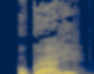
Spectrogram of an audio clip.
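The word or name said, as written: UGØRLIG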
